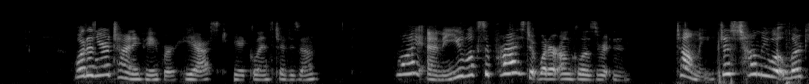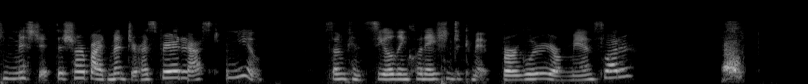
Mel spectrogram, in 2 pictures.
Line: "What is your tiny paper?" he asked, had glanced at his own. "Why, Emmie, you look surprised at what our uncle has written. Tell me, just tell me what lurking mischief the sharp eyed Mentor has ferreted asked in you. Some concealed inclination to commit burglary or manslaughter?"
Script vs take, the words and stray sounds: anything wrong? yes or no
yes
